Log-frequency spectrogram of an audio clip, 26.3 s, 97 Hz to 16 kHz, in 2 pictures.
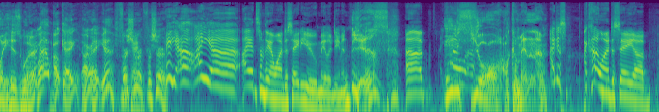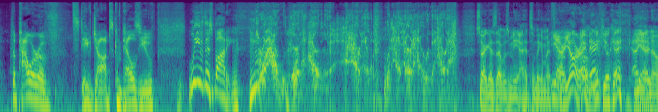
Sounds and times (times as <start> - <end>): Speech: 0.0 - 16.3, 16.9 - 26.3.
